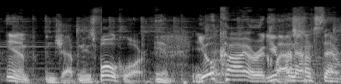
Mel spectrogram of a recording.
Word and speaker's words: yokai: demon or an imp in Japanese folklore him yokai aura gets that wrong nothing wrong it's pronounced yaki it's pronounced iake ducky you okay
